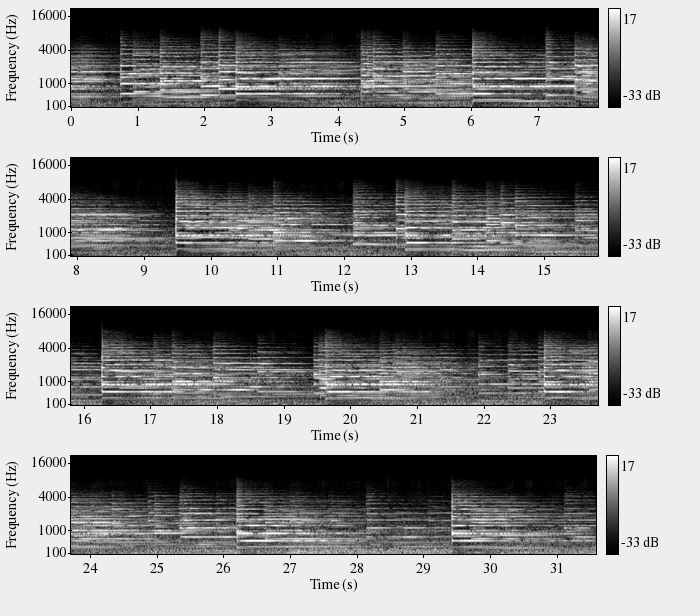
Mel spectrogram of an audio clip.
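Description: A ring of six church bells in E-flat, cast by the Ottolina foundry, swinging on their wheels and ringing together in a full peal (distesa), the festive call to Sunday Mass. Strikes of many pitches overlap continuously, with no pause.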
